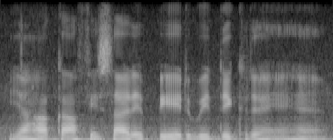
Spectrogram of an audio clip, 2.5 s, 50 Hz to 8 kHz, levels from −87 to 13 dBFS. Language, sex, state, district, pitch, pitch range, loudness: Hindi, male, Arunachal Pradesh, Lower Dibang Valley, 115 Hz, 110-125 Hz, -15 LUFS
